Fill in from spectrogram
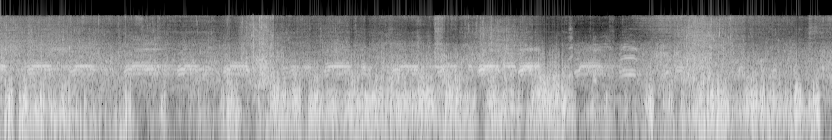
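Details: Mute swans at the Blaues Wunder in Dresden. They give short, hoarse, nasal honks with a clear tone, repeated irregularly over several seconds. Heavy wind rumble and lapping water run beneath the calls throughout.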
